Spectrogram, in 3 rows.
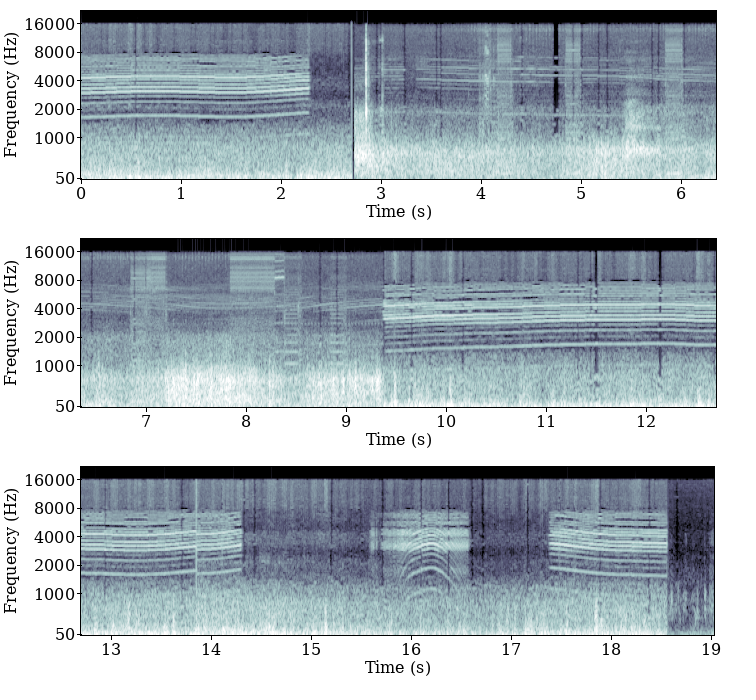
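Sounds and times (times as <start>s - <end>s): high electronic tone: 0.0s - 14.3s, 15.6s - 16.6s
wind rushing over microphone: 0.0s - 19.0s.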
